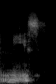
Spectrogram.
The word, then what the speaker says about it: Nice: I always forget that it's pronounced actually Nice, because I try to read it in English.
